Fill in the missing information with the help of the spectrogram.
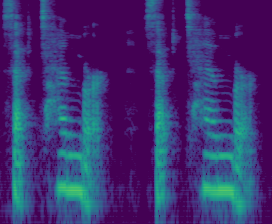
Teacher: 3 syllables here with emphasis on the second syllable and the a is in red bow sound notice how I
